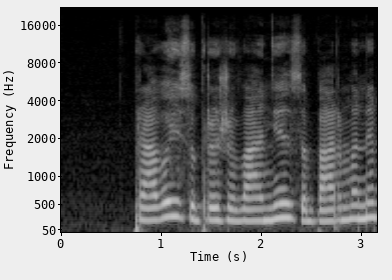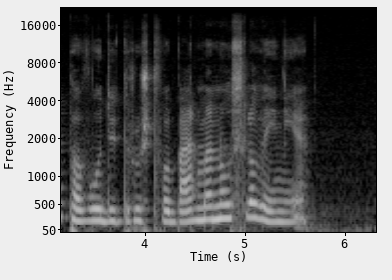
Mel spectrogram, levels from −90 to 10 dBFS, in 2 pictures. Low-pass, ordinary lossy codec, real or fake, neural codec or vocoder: 19.8 kHz; none; fake; vocoder, 44.1 kHz, 128 mel bands, Pupu-Vocoder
